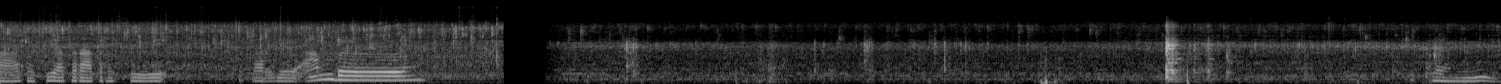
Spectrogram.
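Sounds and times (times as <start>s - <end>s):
tofu sizzling in hot oil: 0.0s - 15.0s
small crackles and knocks: 6.1s - 14.4s.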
